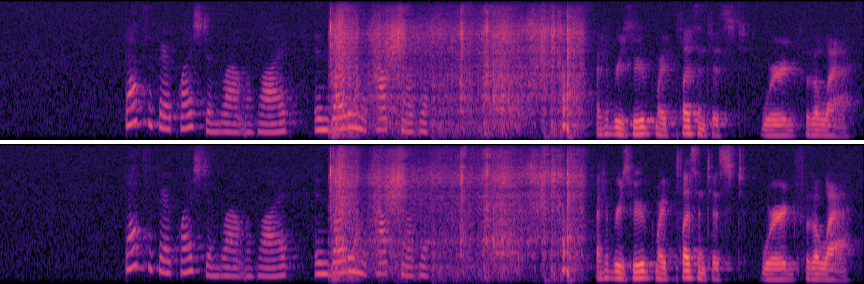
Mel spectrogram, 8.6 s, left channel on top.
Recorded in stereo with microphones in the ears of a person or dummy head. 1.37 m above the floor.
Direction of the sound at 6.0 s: 40° right (ahead or behind).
